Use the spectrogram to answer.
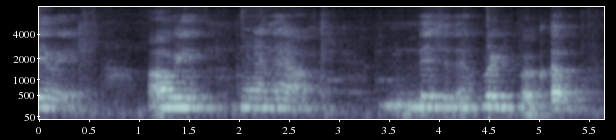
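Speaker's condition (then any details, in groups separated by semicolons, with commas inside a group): Cerebral palsy; since birth, unable to run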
